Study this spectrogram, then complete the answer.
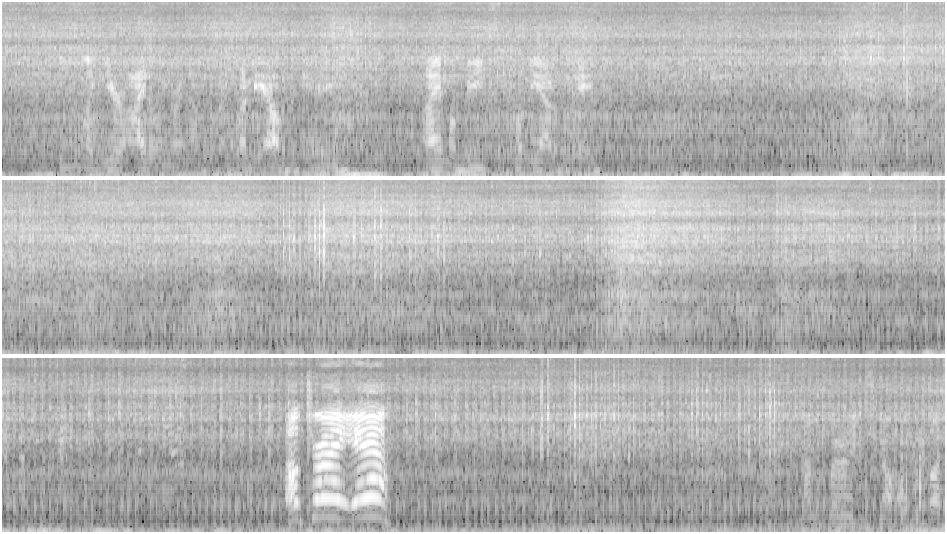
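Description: A motorbike engine runs and revs close by.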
